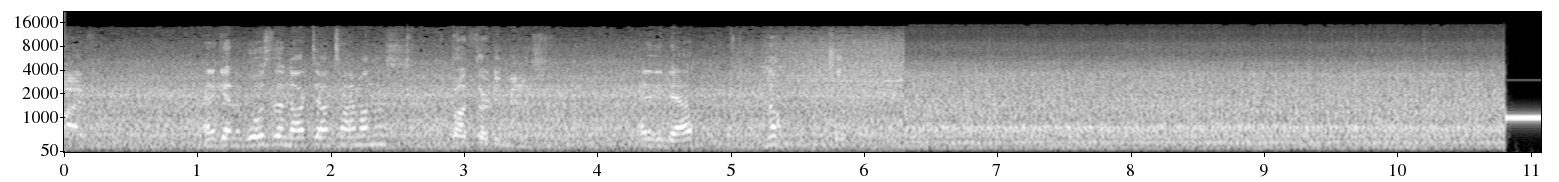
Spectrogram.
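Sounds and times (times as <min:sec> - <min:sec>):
engine idling: 0:00.0 - 0:10.8.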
